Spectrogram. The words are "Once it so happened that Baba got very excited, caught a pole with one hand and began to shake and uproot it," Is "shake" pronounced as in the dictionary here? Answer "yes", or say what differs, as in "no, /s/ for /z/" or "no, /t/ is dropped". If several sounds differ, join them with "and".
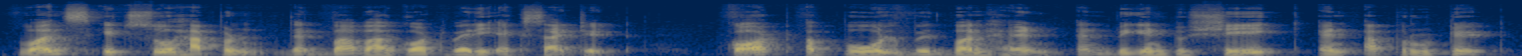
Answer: yes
